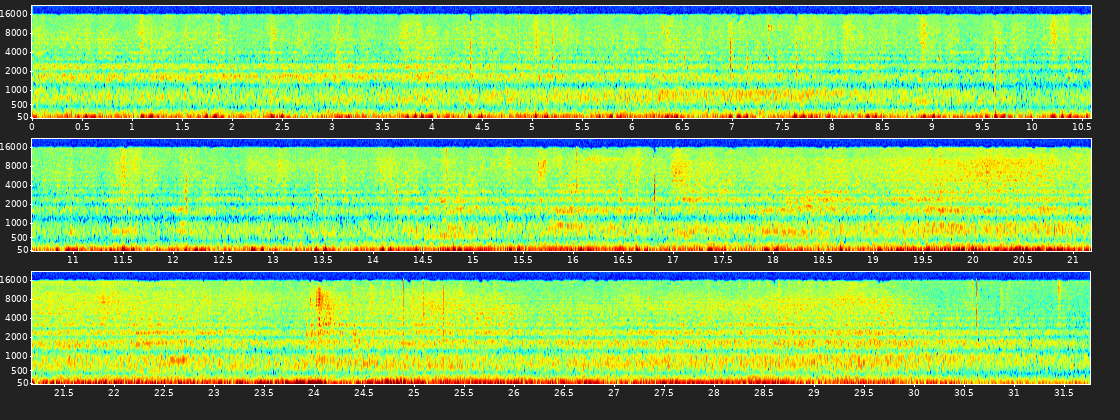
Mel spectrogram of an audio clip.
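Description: Town-centre street ambience heard on the move: footsteps on paving about twice a second, distant traffic and passers-by's voices. Wind rumbles on the microphone through the second half.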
